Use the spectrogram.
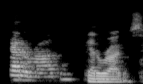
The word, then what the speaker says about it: Cattaraugus: If anybody would like to correct my pronunciation. Cattaraugus.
